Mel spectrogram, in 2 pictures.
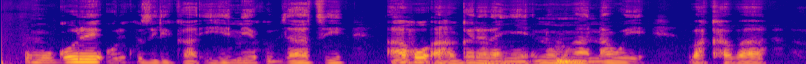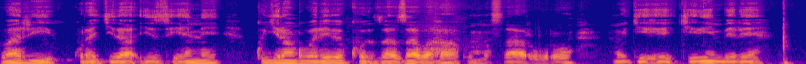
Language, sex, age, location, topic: Kinyarwanda, female, 25-35, Huye, agriculture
